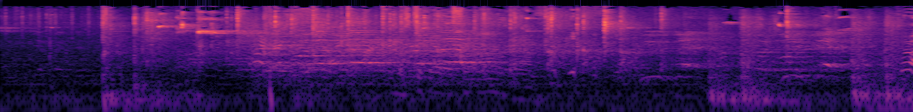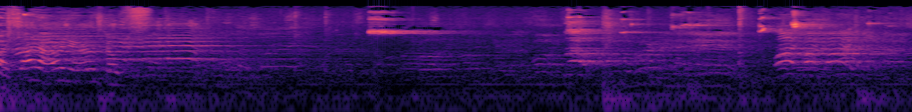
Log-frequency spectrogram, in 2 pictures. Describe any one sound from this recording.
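A volleyball is struck with sharp smacks in an echoing gym.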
